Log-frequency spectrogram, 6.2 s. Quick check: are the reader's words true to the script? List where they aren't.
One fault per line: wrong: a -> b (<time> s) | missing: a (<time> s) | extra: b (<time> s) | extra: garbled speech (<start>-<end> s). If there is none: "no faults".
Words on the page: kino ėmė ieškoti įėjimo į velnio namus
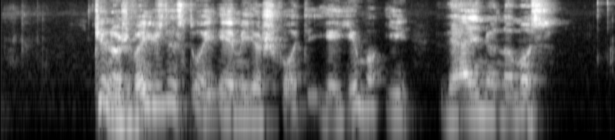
extra: žvaigždės tuoj (1.3 s)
